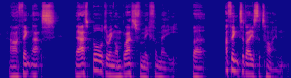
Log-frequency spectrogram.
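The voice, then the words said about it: Husky voice. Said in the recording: “I've been a bit poorly over the last couple of days... my voice is a little bit husky today”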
